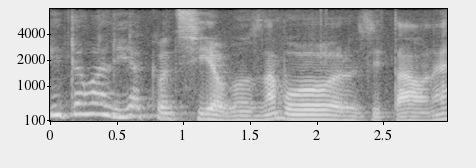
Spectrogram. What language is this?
Portuguese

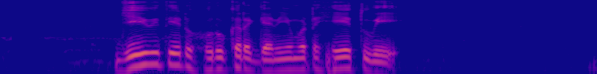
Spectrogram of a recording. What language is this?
Sinhala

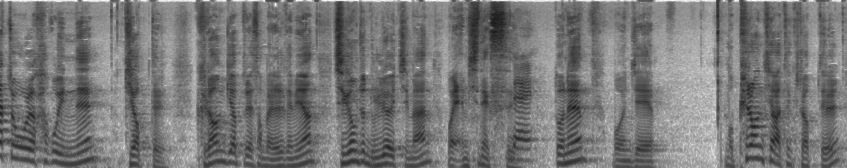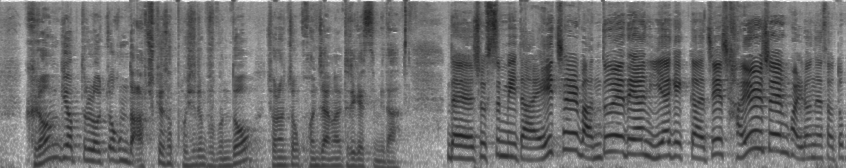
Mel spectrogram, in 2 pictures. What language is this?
Korean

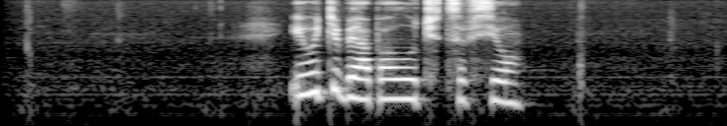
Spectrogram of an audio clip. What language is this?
Russian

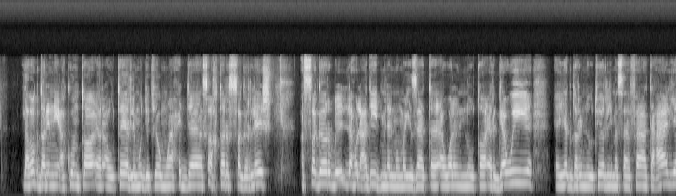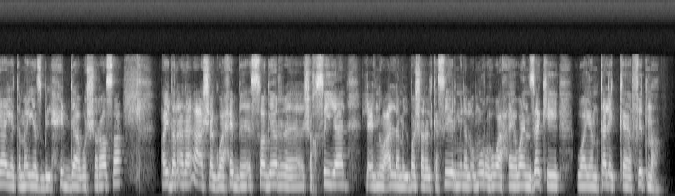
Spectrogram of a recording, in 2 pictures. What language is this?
Gulf Arabic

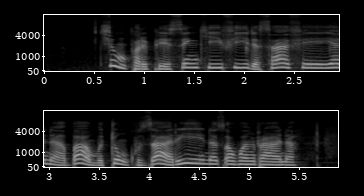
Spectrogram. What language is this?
Hausa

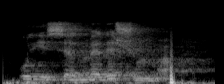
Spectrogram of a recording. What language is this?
Kabyle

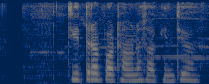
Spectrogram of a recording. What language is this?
Nepali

